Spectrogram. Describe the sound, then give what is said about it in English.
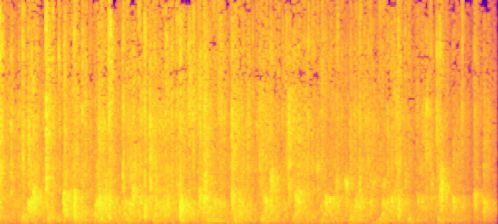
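A crowd gives God a hand clap, many hands clapping in a dense, steady patter at fairly loud volume for the full five seconds, with no voices rising above it. “Can we give God a hand clap in this position?”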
